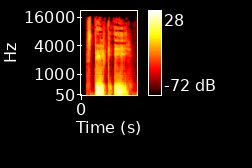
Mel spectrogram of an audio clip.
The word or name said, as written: stilkeg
